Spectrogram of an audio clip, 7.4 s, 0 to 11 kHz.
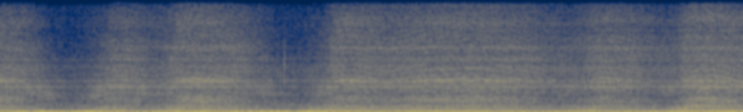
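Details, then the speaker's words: Saturn Ion Level 2, 82,000 miles, revved in place: rough uneven drone rising with rpm in repeated pulls; still goes into gear forward and reverse; owner suspects a transmission problem, unconfirmed. "I don't know what that noise is, but that does not sound good. It does go into gear, goes backwards, goes forwards. I'm thinking maybe a transmission problem."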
